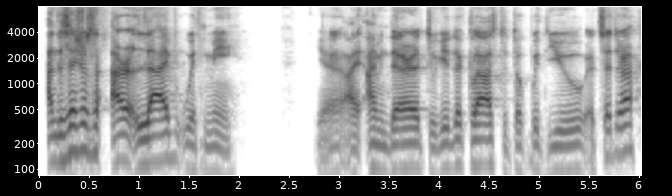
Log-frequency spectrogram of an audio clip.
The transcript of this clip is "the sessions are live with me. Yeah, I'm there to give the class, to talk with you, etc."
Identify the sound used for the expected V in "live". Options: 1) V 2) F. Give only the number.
1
